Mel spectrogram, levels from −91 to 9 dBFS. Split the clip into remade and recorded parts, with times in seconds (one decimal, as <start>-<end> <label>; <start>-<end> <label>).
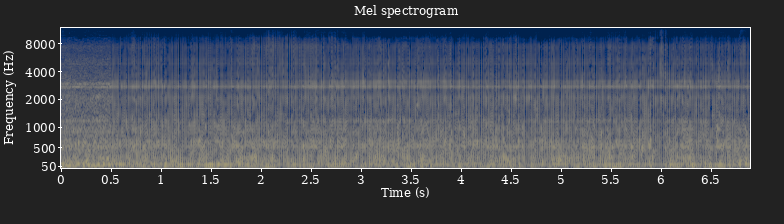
0.0-0.5 recorded; 0.5-6.9 remade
